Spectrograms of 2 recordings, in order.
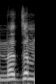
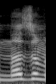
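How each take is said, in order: First: The middle consonant is the plain Hindi j sound. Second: The middle consonant is the Persian-style z sound. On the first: The speaker calls it wrong. "बोलने में नज्म नहीं है" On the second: The speaker calls it right. "नज्म है ये"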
